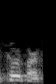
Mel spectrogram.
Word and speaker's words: Cowper: Or as William Cooper put it, by the way, when I was in Scotland, they went out of their way to tell me that the way you pronounce Cowper is Cooper, and so I've been doing it since then.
